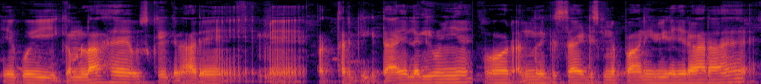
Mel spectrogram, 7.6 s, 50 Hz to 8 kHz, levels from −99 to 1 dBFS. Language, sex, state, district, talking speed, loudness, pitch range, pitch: Hindi, male, Bihar, Bhagalpur, 190 wpm, -33 LUFS, 105-120 Hz, 105 Hz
